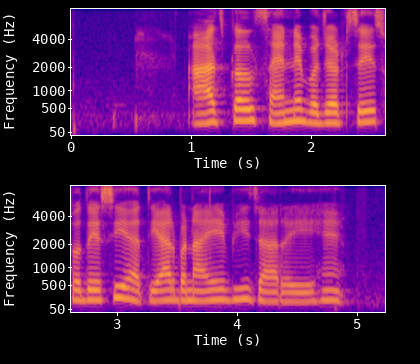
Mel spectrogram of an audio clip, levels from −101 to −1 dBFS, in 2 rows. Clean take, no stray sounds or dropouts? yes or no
yes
